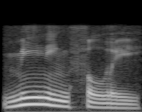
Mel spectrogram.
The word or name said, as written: meaningfully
